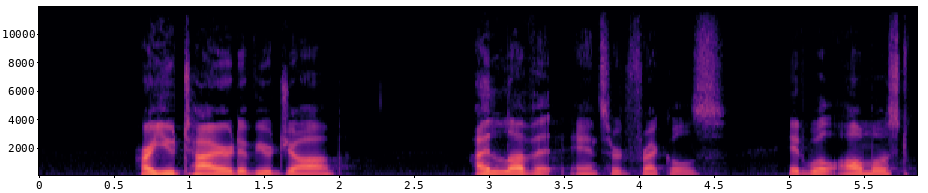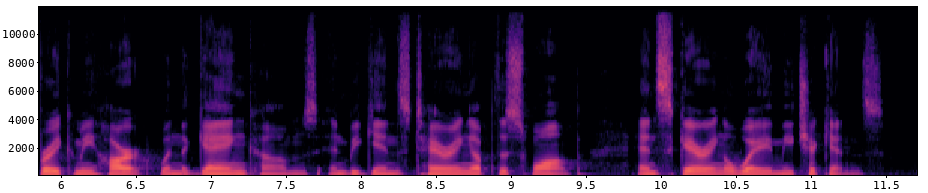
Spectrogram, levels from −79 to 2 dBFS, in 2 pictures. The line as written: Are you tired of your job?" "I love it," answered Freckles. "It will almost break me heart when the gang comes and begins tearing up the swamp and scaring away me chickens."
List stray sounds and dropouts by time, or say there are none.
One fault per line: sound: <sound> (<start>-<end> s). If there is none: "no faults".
no faults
